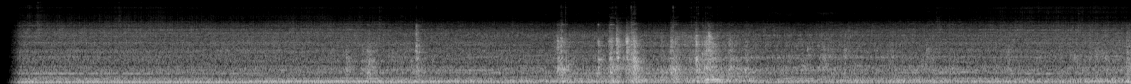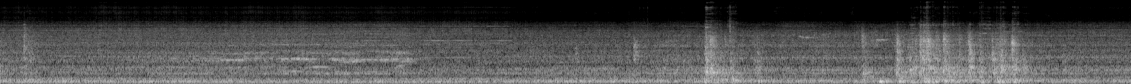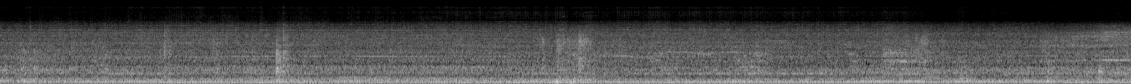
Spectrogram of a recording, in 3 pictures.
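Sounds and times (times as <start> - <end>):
excavator diesel engine running: 0.1 - 33.9
machine clanks and knocks: 17.6 - 19.0, 19.9 - 21.7.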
